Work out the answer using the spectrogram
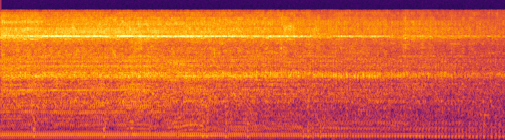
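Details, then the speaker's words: Motorcycle with new carburettor that kept dripping fuel, now air screw properly adjusted from fully closed; smooth even single-cylinder idle with steady beat, no stumbling, no fuel drip while running; normal idle. "Nah, ini kan langsamnya enak, ya kan? Enak kan? Enak dong."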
